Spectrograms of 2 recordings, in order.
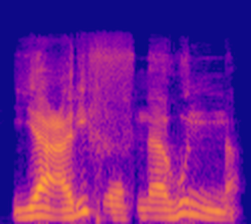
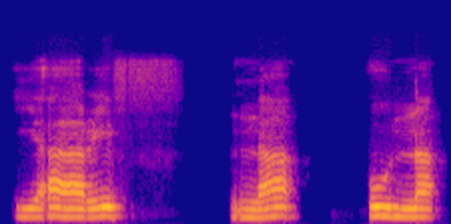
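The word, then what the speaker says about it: يعرفنهن: Ya'rifunahunna. Mal prononcé. Ya'rifna. Ya'rifna. Ensuite on met hunna. Ya'rifnahunna. Pas ya'rifna. Ya'rifnahunna. Voilà, ça c'est bon.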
